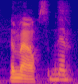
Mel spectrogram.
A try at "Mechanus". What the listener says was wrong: There's no T in it.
